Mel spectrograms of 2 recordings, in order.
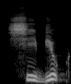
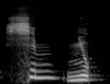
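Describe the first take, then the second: First: It is said as separate sip-yuk. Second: It is said with linking as sim-nyuk. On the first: The speaker calls it wrong. "Cela ne se prononce pas" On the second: The speaker calls it right. "la bonne prononciation, ce serait"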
